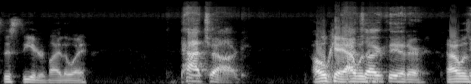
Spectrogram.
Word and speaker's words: Patchogue: here, which, by the way, how do you pronounce this theater, by the way? Patchogue.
